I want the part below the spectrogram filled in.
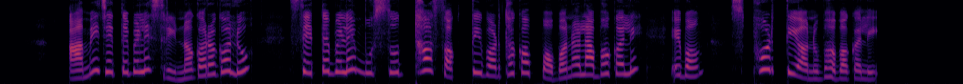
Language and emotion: Odia, happy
